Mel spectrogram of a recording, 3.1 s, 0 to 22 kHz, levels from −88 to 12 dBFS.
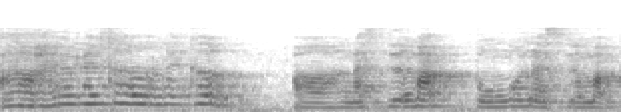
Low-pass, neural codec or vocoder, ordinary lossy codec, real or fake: none; codec, 16 kHz, 16 kbps, FunCodec, trained on LibriTTS, 50 frames a second; none; fake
